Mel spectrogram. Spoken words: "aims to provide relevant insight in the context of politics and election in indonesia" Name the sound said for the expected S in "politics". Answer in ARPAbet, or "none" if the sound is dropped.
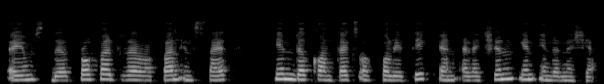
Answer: none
